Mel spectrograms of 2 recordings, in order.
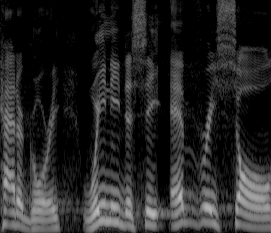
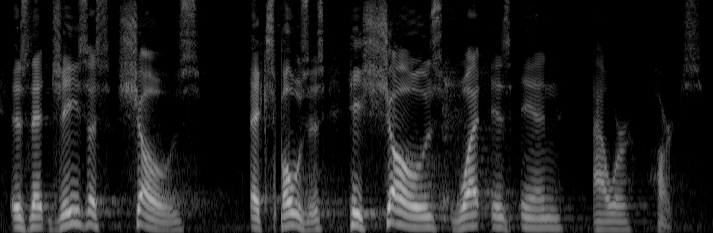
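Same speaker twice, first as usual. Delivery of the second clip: slow emphasis; 4 semitones lower, much slower than usual. Real, not acted. Stressing the key point slowly.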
